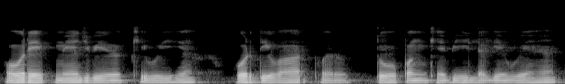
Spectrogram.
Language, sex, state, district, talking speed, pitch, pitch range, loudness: Hindi, male, Uttar Pradesh, Saharanpur, 170 wpm, 95 Hz, 95-100 Hz, -19 LUFS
